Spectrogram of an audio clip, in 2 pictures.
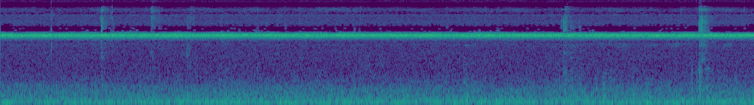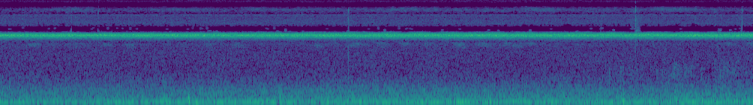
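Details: A bell cricket's high, metallic ringing fills the whole stretch without a gap, set against a gently crackling campfire meant as sleep music. A handful of sharp pops stand out from the steady low hiss.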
